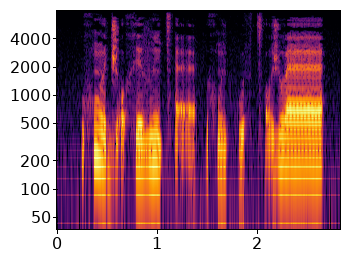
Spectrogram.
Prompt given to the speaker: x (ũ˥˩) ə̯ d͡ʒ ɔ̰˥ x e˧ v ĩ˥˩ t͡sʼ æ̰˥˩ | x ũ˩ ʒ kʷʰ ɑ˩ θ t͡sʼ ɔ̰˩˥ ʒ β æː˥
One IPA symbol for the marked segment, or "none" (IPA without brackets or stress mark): ũ˥˩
